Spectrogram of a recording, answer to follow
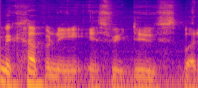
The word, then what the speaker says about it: Redyoos: So reduce is spelled R E D Y O O S and it was actually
